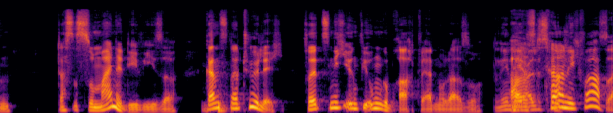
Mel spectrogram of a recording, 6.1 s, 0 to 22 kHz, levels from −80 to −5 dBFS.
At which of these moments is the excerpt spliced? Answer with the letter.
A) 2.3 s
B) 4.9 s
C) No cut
B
